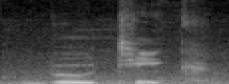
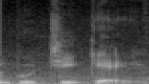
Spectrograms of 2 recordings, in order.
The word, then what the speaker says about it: boutique: Remember the pronunciation boutique. The e at the end is silent. We do not say boutique. It's a long u vu and a long e boutique.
